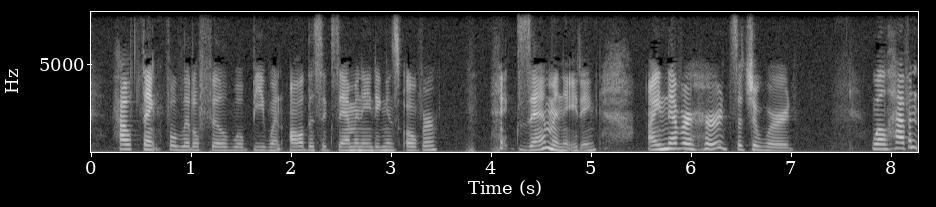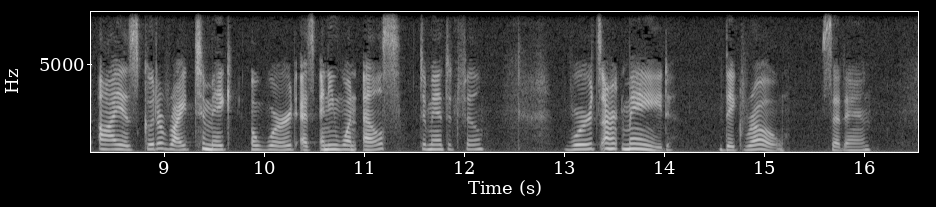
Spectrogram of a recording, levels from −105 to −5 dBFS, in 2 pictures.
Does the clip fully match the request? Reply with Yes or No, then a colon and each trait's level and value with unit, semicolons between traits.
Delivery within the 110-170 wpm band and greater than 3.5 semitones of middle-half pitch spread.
Yes: average, 150 wpm; average, 4.5 semitones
